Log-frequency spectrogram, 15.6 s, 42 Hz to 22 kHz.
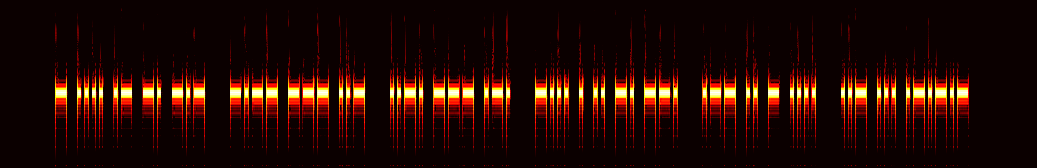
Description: Morse code, heard as a keyed tone, about 22 wpm, 700 Hz. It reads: THANK YOU FOR BEING WITH US.
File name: practice / 22wpm / Sentences with 4-Word Phrases - 22wpm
